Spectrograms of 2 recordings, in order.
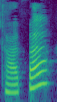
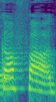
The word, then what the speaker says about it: Kapha: I'm gonna ask you how to say it because I see people saying kapha and people saying kappa. It's So kapha. The ph makes a fur.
